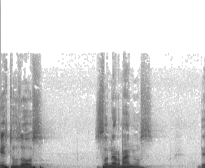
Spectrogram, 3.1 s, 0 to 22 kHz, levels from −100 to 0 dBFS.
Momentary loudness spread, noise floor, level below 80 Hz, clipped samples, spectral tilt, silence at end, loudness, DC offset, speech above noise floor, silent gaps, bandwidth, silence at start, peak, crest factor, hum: 18 LU; -66 dBFS; -48 dBFS; under 0.1%; -5.5 dB/octave; 0 s; -26 LUFS; under 0.1%; 41 dB; none; 15 kHz; 0 s; -10 dBFS; 18 dB; none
